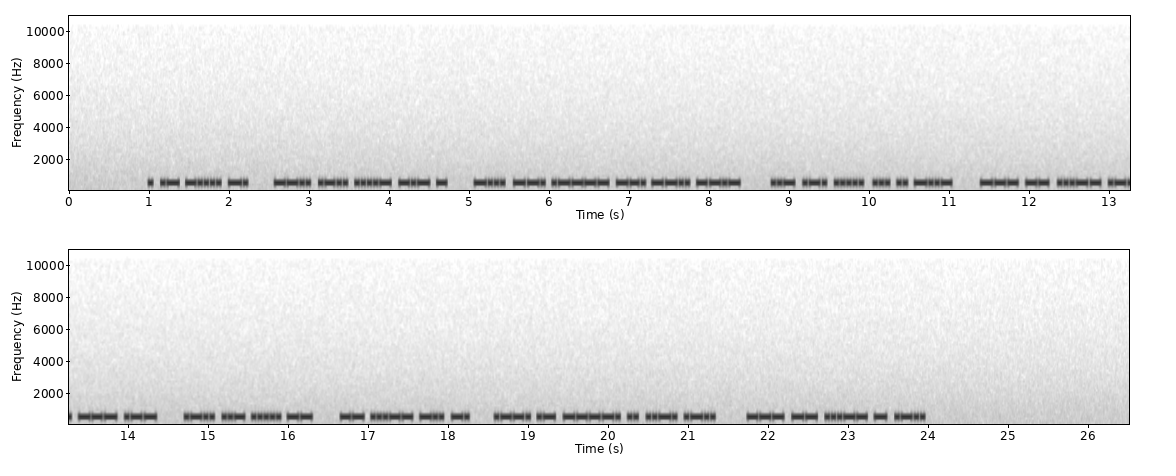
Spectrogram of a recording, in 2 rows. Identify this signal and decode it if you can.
Morse code, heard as a keyed tone, hand-sent with a bug key, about 31 wpm, 530 Hz. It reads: EA6N ZL4KT BG1GZQ UR5SIX OM3ROW LU5M M3DN PA9IFL OM3TL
